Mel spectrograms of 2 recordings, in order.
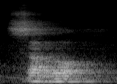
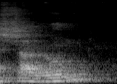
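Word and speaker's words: سَرَّاء: Jika dia mendapatkan kebahagiaan Sar kalau kita Sal bacanya syarrun pakai Sinin besar jadinya kejahatan ya Min Syar itu ya pakai Sinin besar ya Sar kebahagiaan kelapangan kegembiraan dan sejenisnya itu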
